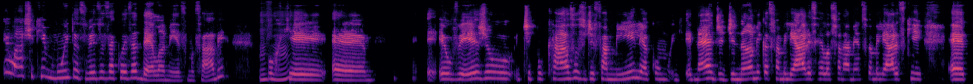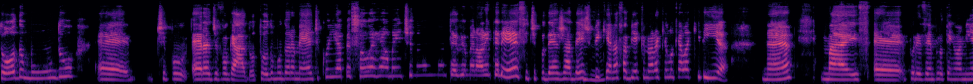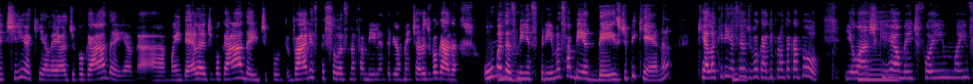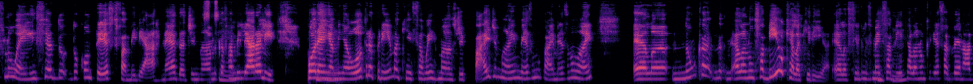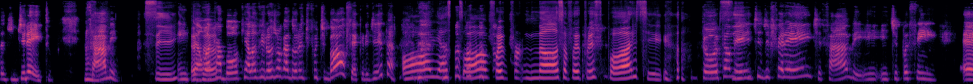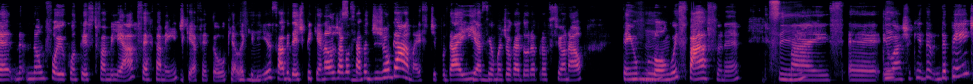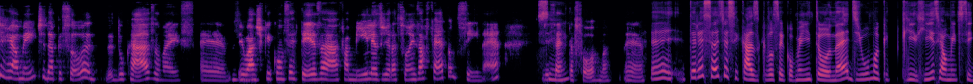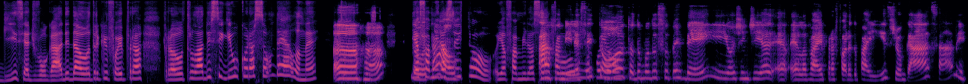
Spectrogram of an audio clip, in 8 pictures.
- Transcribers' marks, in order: tapping; chuckle; laugh; laugh; other background noise; unintelligible speech
- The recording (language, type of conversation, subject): Portuguese, podcast, Quais são as expectativas atuais em relação à educação e aos estudos?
